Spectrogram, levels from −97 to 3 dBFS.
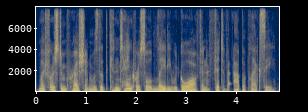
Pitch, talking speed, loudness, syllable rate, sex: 120 Hz, 210 wpm, -17 LUFS, 5.6 syllables/s, female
